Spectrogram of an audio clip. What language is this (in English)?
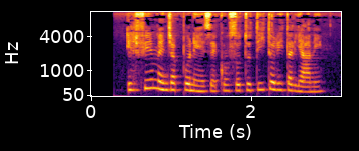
Italian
